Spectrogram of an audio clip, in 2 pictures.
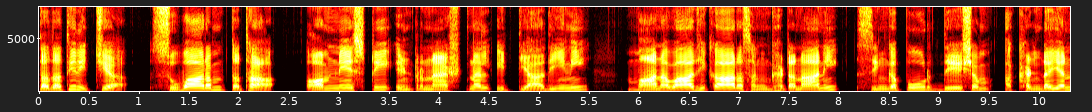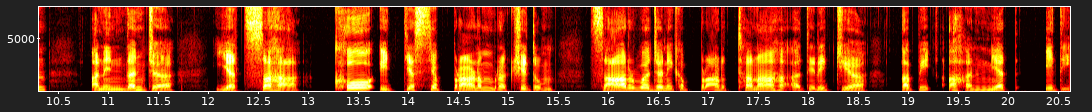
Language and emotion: Sanskrit, neutral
